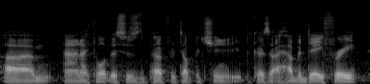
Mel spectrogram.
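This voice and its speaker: A man's voice: low voice, level tone, fast talker, vocal fry, darkish tone. A man, telling his story in a candid, reflective vlog, his voice nasal from a cold. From Australia. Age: 20s. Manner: candid, reflective, with frequent fillers. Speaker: vlogger.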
